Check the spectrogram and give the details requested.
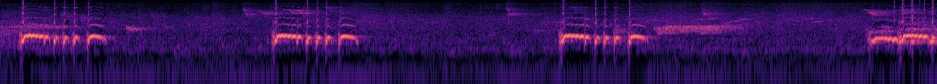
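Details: Zebra dove song: short bursts of soft, rapid, trilled cooing notes, each phrase about half a second long, repeated about every two seconds over a quiet background with faint low hum.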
